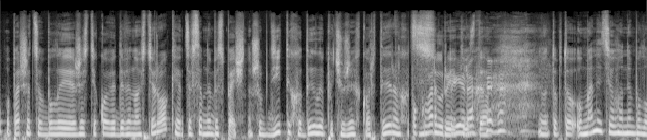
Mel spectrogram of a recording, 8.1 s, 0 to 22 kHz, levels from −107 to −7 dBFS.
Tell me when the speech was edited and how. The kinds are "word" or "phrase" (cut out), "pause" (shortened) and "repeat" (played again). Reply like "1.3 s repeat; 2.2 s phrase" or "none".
2.5 s word

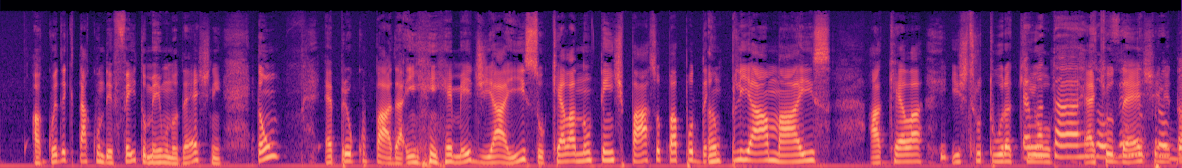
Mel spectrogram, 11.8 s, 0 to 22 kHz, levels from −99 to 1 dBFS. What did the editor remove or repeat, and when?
2.5 s phrase; 7.0 s word

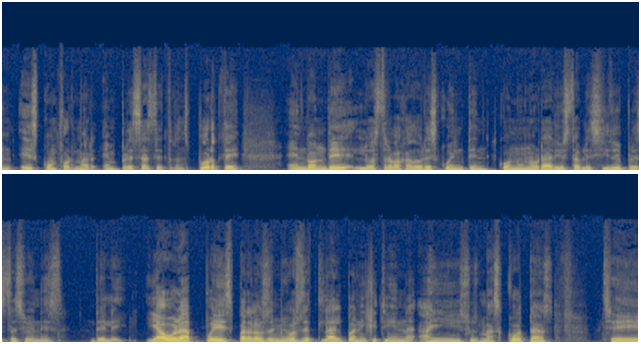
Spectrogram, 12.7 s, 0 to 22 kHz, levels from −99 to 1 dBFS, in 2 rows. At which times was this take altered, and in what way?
4.9 s pause; 7.7 s pause

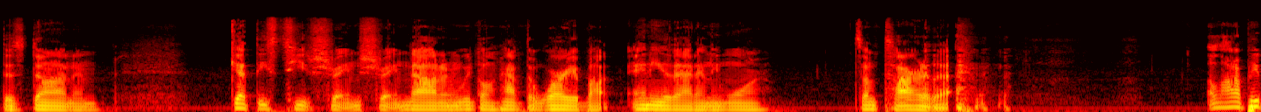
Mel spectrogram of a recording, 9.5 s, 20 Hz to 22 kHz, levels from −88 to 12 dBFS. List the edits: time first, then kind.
2.7 s repeat; 3.6 s word; 7.6 s pause

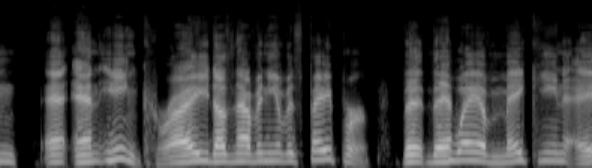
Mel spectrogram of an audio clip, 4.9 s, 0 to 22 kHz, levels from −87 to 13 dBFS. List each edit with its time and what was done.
3.7 s phrase

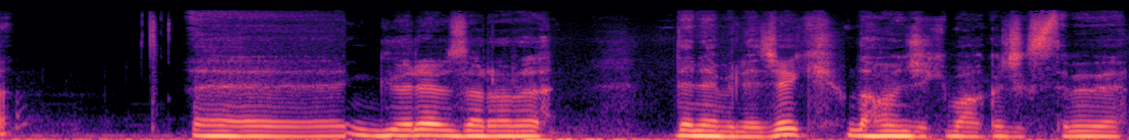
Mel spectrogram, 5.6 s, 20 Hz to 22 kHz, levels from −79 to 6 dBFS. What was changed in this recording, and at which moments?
1.7 s word; 4.2 s word

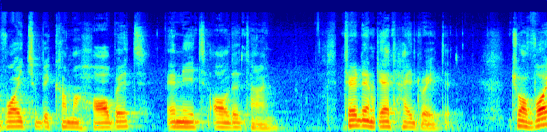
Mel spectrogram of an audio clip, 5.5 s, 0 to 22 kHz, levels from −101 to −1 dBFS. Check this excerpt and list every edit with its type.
3.3 s pause; 3.7 s phrase

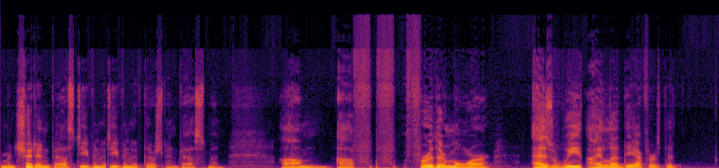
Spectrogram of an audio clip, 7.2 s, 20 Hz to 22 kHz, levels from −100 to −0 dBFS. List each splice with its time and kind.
1.1 s repeat; 1.6 s word; 3.3 s pause; 3.8 s repeat; 5.8 s phrase

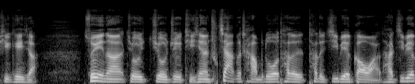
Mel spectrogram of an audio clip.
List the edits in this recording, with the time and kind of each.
2.2 s word

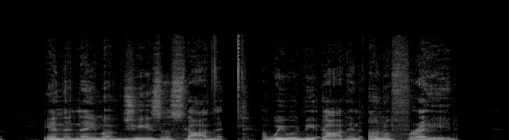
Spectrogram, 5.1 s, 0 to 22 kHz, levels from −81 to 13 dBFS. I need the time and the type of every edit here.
1.8 s word; 2.6 s word; 3.2 s phrase

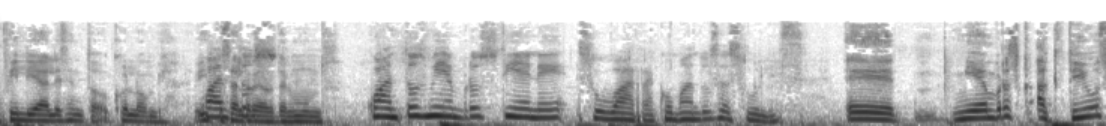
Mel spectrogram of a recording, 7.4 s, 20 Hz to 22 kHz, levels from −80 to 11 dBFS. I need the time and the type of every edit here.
none

